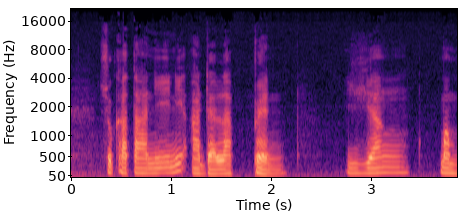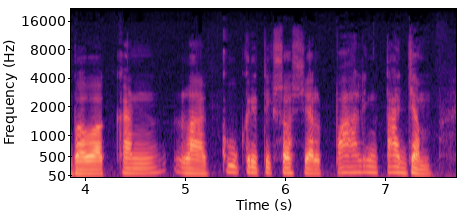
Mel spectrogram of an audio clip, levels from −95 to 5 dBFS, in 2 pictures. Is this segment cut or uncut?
uncut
